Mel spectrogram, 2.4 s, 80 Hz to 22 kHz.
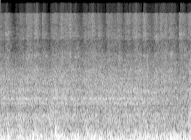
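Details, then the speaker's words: C5 Corvette V8 with billet crankshaft, long rods and custom pistons, at idle: deep lumpy idle with a loose, uneven rattle; torque tube rattle despite new torque tube bearings, worsened by an unsprung clutch. "i just put bearings in this torque tube because it rattled loud"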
